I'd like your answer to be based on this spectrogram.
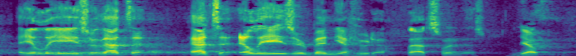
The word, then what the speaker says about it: Yehuda: Grant's gonna like this because it rhymes with Yoda, but the man who resurrected it was Eliezer ben Yehuda. – Yehuda, thank you. Ben Yehuda. – Sounds like Yoda.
